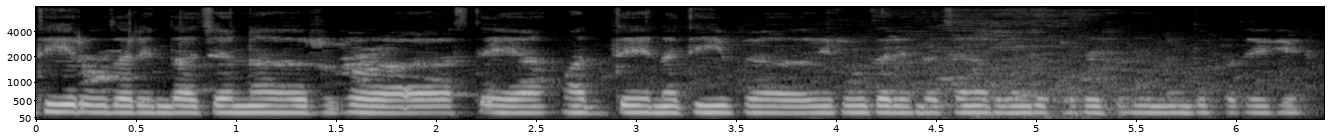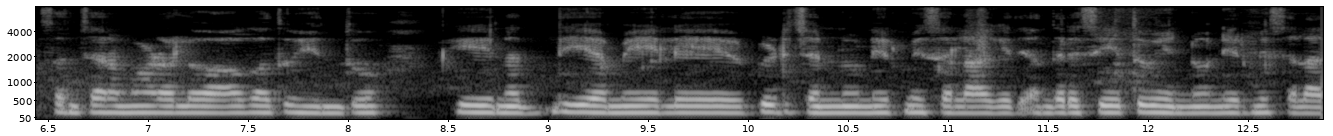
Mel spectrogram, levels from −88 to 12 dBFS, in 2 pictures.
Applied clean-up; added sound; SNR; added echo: classical method log-MMSE.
